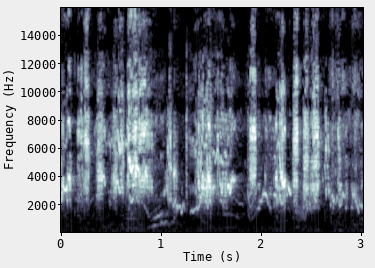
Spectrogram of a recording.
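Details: Budgerigars in a small colony of pet birds, chattering steadily: dense bursts of high, scratchy chirps and warbles with a few rising whistled notes, several birds overlapping.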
